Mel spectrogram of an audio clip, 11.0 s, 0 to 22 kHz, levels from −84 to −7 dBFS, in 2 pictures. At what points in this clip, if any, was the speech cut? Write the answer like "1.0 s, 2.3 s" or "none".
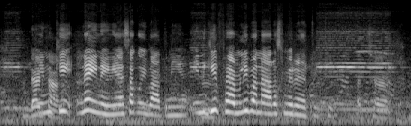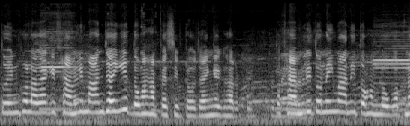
none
